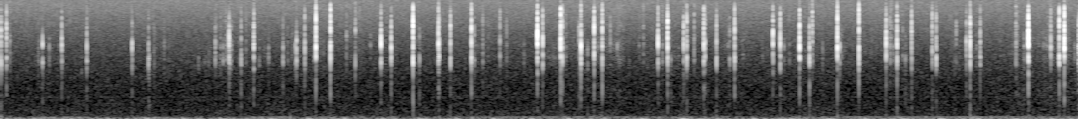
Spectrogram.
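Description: Long acrylic nails tap and scratch along the edge of a red Lindt Lindor cardboard box holding a chocolate bar, held in both hands. Quick, dry, bright clicks with almost no ring patter irregularly over a steady low hum, growing denser toward the end.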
